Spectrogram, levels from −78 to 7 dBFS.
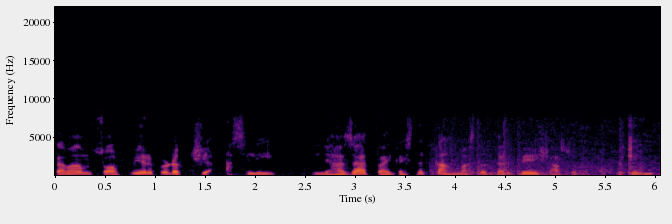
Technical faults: overdone noise removal; noise suppressor artifacts; robotic sound from repeated short buffers

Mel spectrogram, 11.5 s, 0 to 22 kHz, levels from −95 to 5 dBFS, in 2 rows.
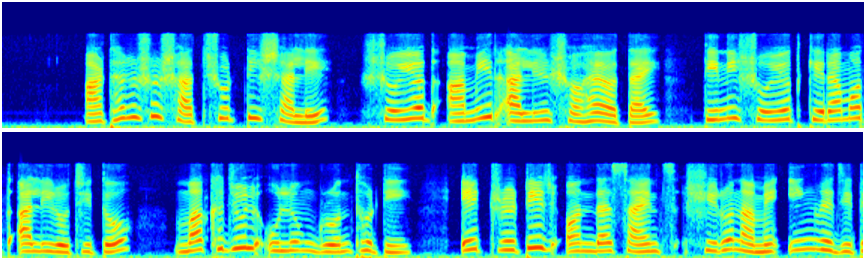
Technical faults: none

